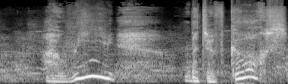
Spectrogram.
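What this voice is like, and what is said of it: Put-on French accent. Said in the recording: “Your accent is very French. ... do you mind if I drop it though ... It's very exhausting me keeping it up.”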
